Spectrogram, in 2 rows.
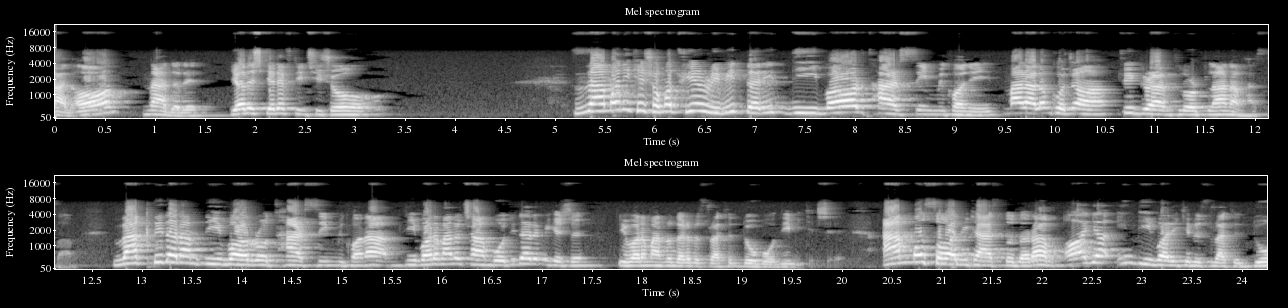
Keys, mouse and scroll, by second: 0.6 Escape, 5.7-24.2 drag.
